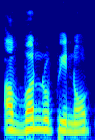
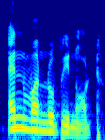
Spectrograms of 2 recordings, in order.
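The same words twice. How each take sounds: First: Said in the usual way. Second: An one rupee note read out slowly as the wrong version; slow, deliberate wrong an one rupee note; wrong form. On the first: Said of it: "हम यहाँ पे कहेंगे". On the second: Shown as a demonstration. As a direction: drag out an one as the mistake. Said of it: "ना कि".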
